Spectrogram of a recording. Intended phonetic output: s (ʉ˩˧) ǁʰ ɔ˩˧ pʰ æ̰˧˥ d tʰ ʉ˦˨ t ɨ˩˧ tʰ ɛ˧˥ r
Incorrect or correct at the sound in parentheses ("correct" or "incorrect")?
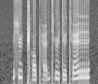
incorrect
